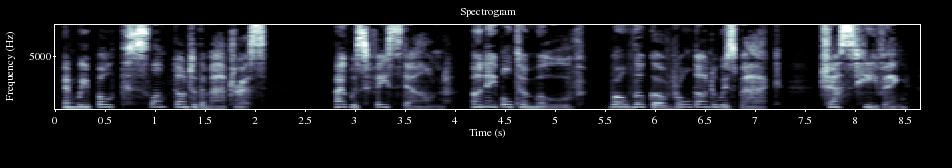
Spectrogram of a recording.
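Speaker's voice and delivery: usual speaking voice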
